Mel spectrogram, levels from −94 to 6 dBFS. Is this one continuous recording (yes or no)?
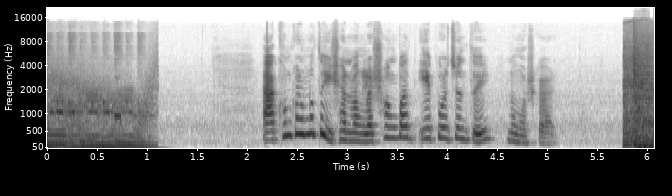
yes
